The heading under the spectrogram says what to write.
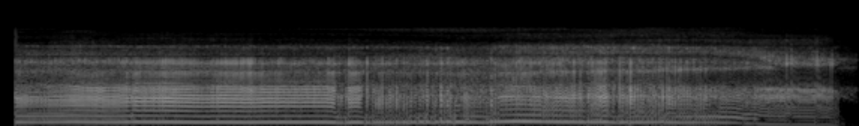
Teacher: i would describe that voice as gravelly as pressed as harsh and certainly soft and not with a lot of endurance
